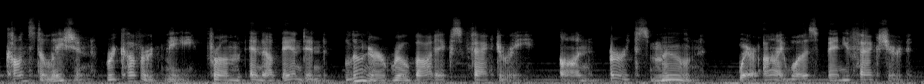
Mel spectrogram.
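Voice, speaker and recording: A courteous robot companion from a video game, low and crisp-edged. It speaks formally and precisely, with literal-minded dry humor in a deadpan delivery, over faint music. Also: male voice, measured pace, full character voice, rough recording. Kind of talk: scripted video game character dialogue.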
